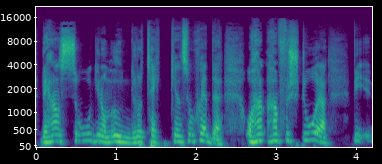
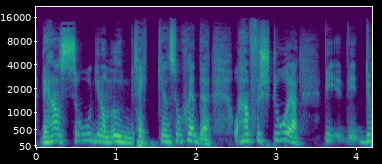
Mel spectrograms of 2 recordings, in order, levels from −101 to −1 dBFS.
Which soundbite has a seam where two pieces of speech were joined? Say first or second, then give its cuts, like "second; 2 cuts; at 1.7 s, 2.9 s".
second; 2 cuts; at 1.2 s, 2.5 s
